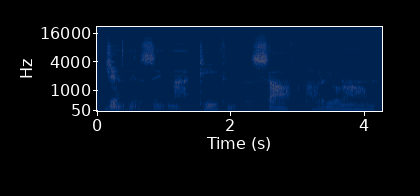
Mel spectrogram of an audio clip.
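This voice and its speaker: Male actor as cursed captive werewolf for audio roleplay: gravelly and taunting, low-pitched, swinging dramatically between whispers and outbursts. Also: a little hiss or hum, exaggerated voice. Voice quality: gravelly, husky, often breaking into whispers. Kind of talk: ASMR audio roleplay acting.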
